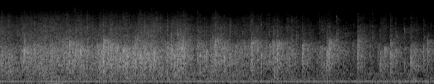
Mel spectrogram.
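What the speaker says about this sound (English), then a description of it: "Please round of applause for these two teams." Steady, dense applause from a debate audience for two competing teams, sustained and fairly loud throughout with no talk over it.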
